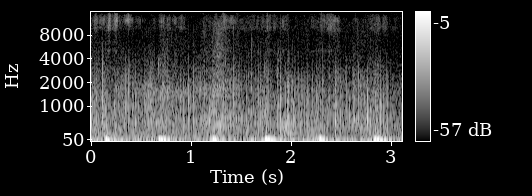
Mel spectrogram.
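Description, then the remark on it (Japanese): A soft, steady hiss of rain, not yet snow, falling outdoors on January 23 around 6:30 pm, with a regular series of muffled footsteps thudding underneath at a walking pace as someone heads out to buy food for dinner. No one speaks. “今日は1月23日時刻は18時半ぐらいですこの音からもわかるかもしれないですが今は雨が降っていますまだ雪ではないです”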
